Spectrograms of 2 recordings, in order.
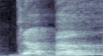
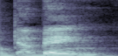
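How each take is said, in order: First: Said in the usual way. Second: Gabin with a southern final "ng", like "Gabeng"; southern pronunciation. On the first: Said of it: "Non, Gabin". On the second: Acted. New pupil correcting the name, Gabin said southern-style as "Gabeng". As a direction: say Gabin low, ringing the nasal into a hard ng. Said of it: "tu l'entends pas à son accent?".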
